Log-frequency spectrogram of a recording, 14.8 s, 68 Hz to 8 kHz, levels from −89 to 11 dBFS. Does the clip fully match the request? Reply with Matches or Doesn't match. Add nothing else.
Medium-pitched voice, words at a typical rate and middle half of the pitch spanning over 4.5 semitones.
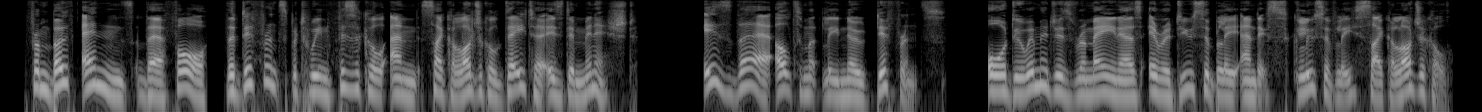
Doesn't match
